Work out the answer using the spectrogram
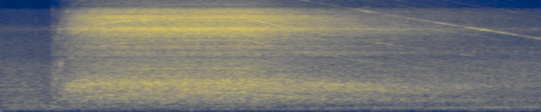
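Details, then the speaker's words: Curb-found vacuum: steady high rushing motor whine that swells then settles, even and free of rattles; motor healthy, only problem is a missing rug plate. "It's not bad at all. Okay, this doesn't seem to have an issue whatsoever."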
